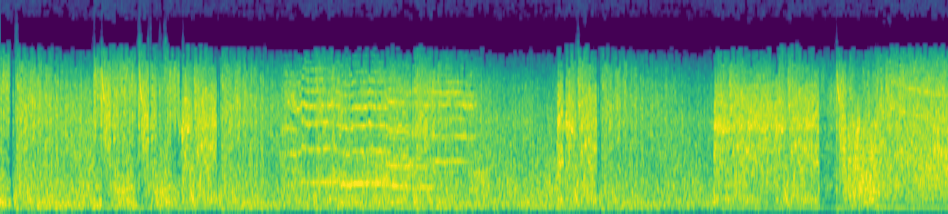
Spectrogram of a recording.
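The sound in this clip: Gunfire opens up on command in a dramatic attack scene: a dense, sustained barrage of crackling bursts and booms that runs throughout without a break, with no talk.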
